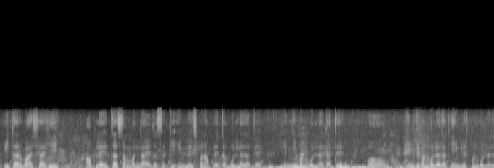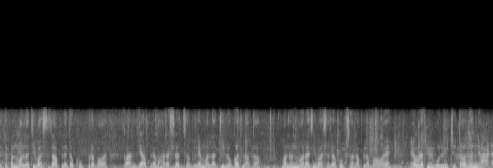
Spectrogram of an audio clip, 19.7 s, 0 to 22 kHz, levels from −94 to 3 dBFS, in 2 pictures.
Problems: constant background noise, continuous background conversations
